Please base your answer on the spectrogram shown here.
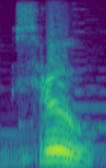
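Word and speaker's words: through: وزي ما احنا شايفين قدامنا إن الجي جه بعد منها الاتش فبقوا الاتنين سايلنت وما نطقناهمش.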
